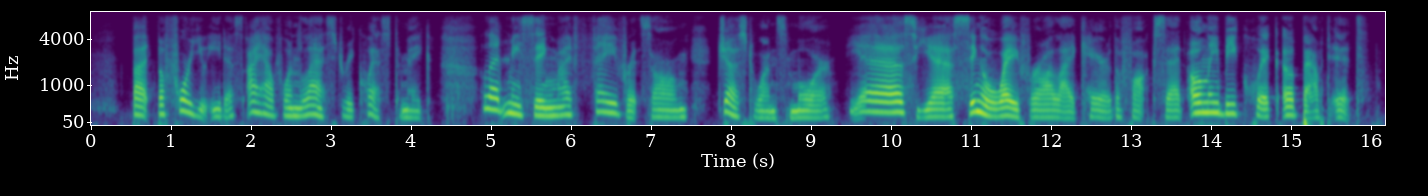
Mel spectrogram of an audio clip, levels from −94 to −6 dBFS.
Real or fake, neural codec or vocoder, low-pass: real; none; 7.2 kHz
